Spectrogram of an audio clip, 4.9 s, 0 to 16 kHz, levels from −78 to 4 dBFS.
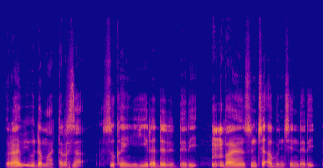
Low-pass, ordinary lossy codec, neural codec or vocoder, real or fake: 14.4 kHz; none; none; real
